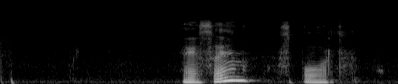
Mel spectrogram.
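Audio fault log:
3.77–3.85 s echo leak: a very faint copy of the speech, roughly 30 dB below it, returns 444 ms late. A loudspeaker echo canceller likely missed some residue. On a spectrogram it appears as a weak repeat of earlier harmonic bands.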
